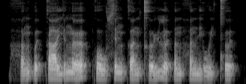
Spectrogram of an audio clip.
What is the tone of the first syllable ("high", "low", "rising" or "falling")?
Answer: rising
